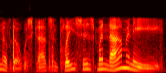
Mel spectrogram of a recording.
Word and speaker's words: Menominee: The pronunciation of the word in question is Menominee.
